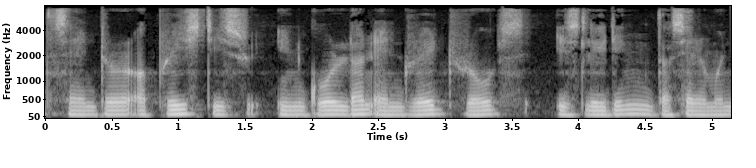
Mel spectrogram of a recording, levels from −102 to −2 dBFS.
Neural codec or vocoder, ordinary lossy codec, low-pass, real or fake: none; AAC, 32 kbps; 7.2 kHz; real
